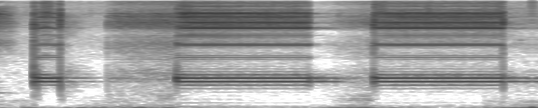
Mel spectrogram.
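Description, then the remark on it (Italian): A loud, harsh electronic alert tone from a contact-tracing app sounds three times, reminding the user to stay home and follow quarantine rules: a short first blip, then two longer one-second blasts with a buzzy, high-pitched ring and no one talking. “La cosa più strana è che circa due volte al giorno ricevo un segnale sonoro molto forte, quasi inquietante, eh, da, dall'app di tracciamento che mi ricorda di stare a casa, di non vedere nessuno e di seguire le regole eh, della quarantena.”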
